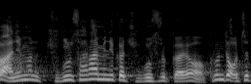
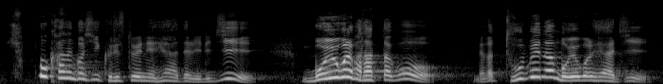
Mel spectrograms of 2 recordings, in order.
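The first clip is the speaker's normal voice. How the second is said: normal talking voice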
